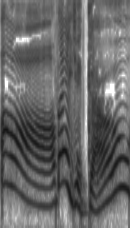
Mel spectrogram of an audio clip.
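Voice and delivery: cheery, bright, high voice, very slowly drawn out. A girl replies to Danny's answer, said brightly. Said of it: "the girl said brightly".

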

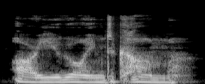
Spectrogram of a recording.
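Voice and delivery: plain

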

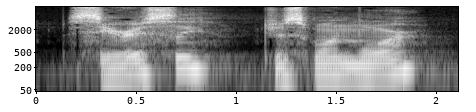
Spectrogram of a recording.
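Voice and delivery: shocked. The narrator, on a long hike, replies to Tenzin, shocked. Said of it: "I'm shocked at this revelation".

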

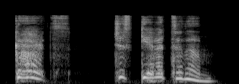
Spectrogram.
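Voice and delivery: stage whisper. Narrator urging a woman approached by a masked man: loud whisper. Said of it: "I whispered loudly".

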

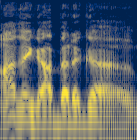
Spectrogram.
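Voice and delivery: ordinary talk

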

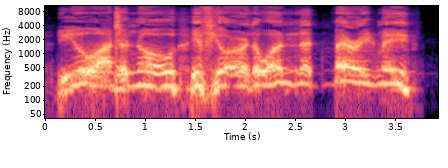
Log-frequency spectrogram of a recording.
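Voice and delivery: very high, dry, rasping, strained voice. Reading a story, voicing the man who answers King, in a parched, strained voice. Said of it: "the parched, strained voice said".

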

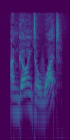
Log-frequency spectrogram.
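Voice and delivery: ordinary delivery

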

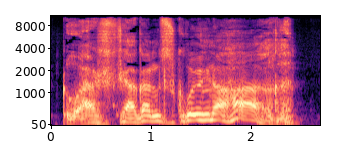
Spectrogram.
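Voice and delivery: put-on grandfatherly voice. Narrator reading the train conductor's remark to Bruno, grandfatherly. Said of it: "bemerkte er großväterlich".

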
